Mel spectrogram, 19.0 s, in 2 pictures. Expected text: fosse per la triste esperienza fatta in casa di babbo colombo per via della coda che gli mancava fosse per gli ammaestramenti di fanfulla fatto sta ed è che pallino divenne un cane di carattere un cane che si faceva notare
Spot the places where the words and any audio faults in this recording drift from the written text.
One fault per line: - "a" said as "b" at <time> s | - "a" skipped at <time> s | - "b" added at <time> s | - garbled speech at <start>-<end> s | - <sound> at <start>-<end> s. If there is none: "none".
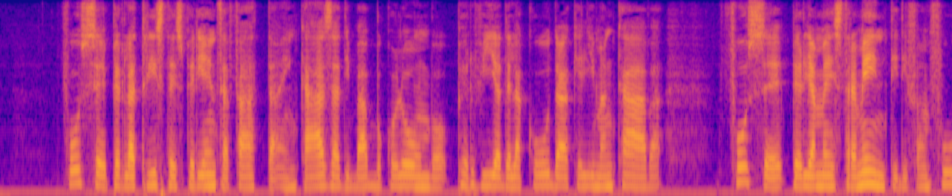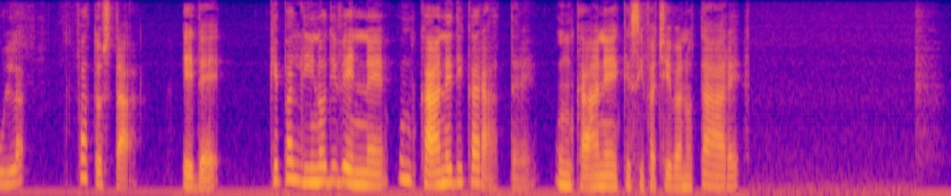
none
